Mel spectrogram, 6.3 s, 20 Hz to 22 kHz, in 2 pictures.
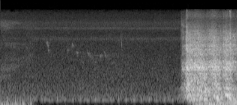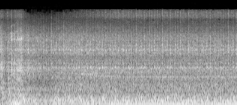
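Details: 1998 Ford E350 with a 7.3 Powerstroke diesel, after a no-start was fixed by cleaning the battery connections and fitting a new battery cable. Near silence, then it catches at once and settles into an even, steady idle clatter: normal start and idle.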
